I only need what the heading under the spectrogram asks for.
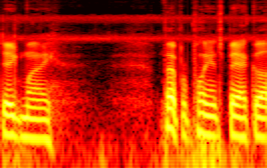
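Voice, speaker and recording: In a dry sound with no echo, a man speaks in a dark, mellow tone. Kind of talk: casual vlog chat. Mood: relaxed, easygoing. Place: garden. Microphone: phone near.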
